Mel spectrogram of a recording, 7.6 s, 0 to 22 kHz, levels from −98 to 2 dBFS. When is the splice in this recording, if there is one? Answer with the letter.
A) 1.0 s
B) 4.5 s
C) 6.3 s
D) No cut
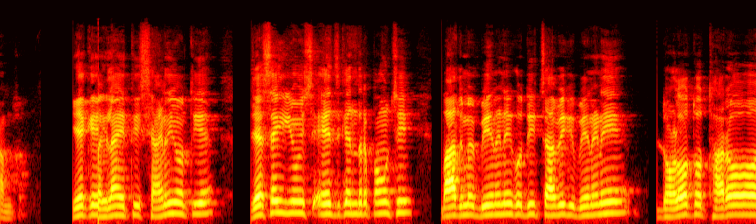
A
